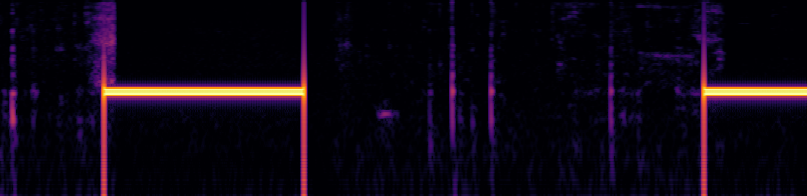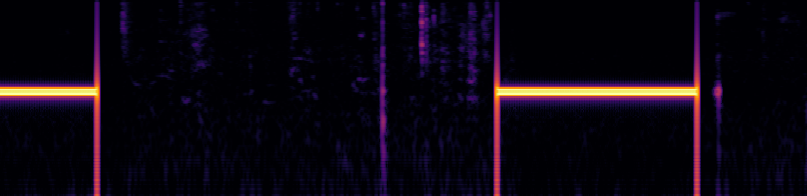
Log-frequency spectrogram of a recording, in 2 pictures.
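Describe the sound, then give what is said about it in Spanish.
A telephone line tone sounds while a number is being dialed: three steady, even hums, each about two seconds long, separated by longer stretches of near silence with a few faint clicks. “Estoy marcando.”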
